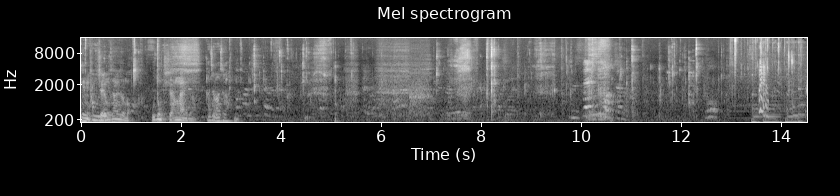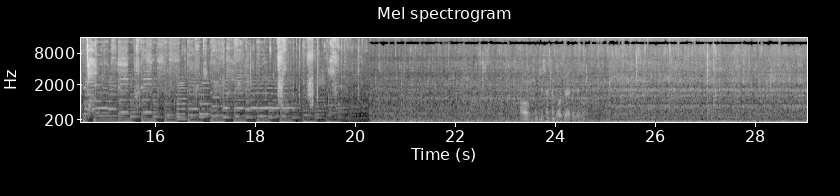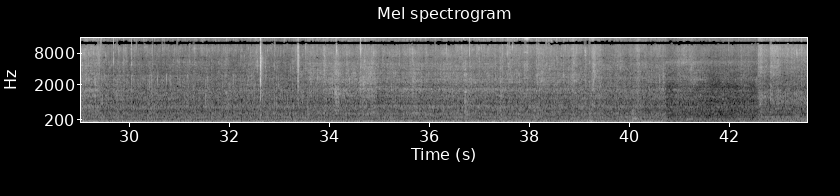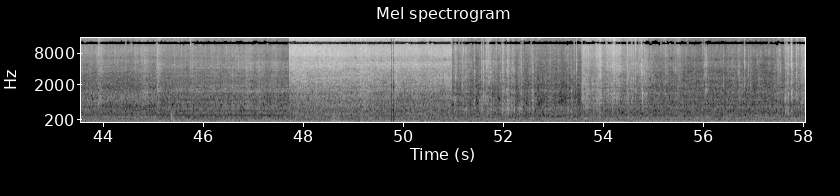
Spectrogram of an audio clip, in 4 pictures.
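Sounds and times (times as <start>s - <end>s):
food sizzling in a frying pan: 20.3s - 40.7s, 42.6s - 51.0s.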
